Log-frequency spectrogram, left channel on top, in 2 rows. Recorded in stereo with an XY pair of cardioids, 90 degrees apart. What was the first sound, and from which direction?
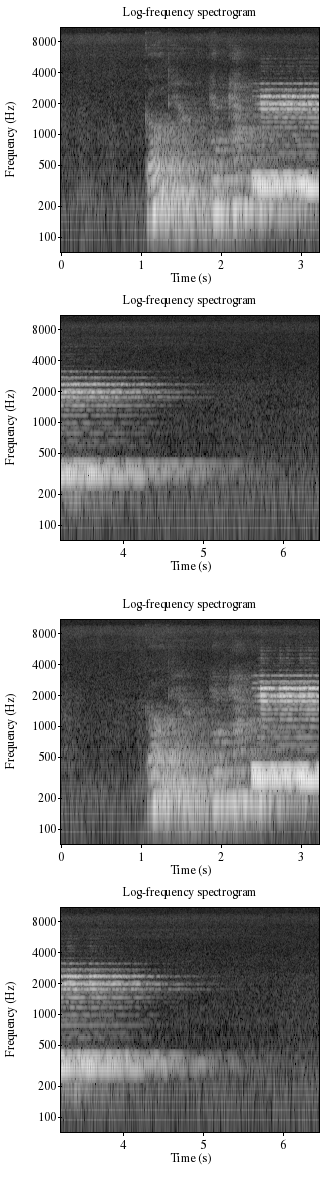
A woman speaking, 55° left.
